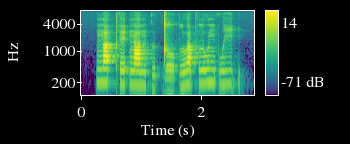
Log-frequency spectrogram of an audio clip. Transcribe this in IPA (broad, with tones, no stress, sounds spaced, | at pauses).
n a˥˩ ʔ pʰ e˦˥ ʔ ŋ a˥˩ n k ɯ˨˩ k̚ d oː˩˦ p l u˥˩ a̯ pʰ l u˥˩ n k w i˥˩ ʔ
